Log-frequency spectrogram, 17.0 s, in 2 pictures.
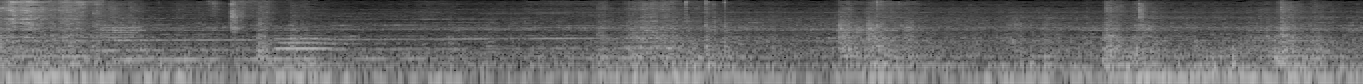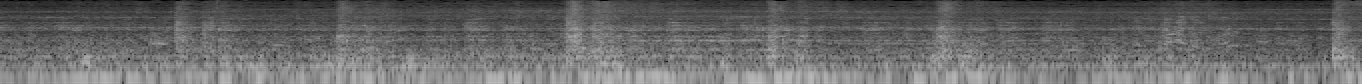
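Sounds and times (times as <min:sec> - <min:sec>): train rumble in tunnel: 0:00.0 - 0:17.0
wheels clacking over rails: 0:03.5 - 0:17.0.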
